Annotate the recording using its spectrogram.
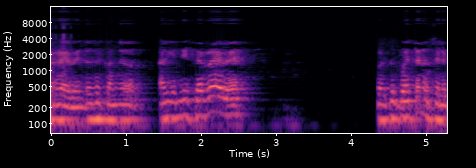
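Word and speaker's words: Rebbe: Que en Yiddish nosotros decimos Rebe, pero se escribe Rabbi.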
